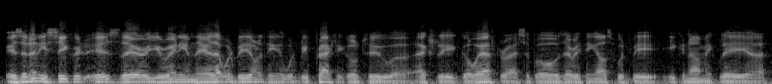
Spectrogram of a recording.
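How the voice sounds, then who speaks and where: A man's voice: low-pitched, fairly even intonation, quick pace, few pauses, a little hiss or hum. A man interviewing a guest in formal, questioning tones on a 1950s TV broadcast. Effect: old 1950s TV broadcast sound. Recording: dull lo-fi 1950s TV audio.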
